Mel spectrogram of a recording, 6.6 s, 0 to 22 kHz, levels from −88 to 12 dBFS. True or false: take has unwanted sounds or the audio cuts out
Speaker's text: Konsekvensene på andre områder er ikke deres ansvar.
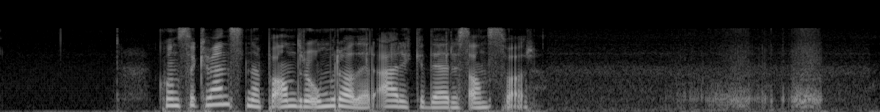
true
